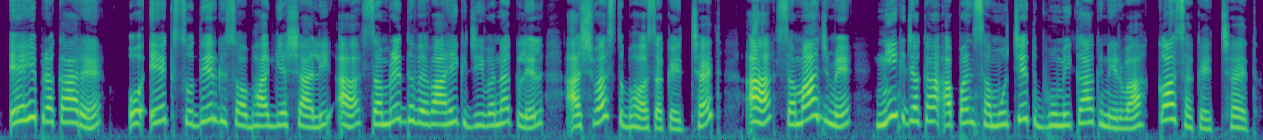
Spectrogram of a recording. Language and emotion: Maithili, neutral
